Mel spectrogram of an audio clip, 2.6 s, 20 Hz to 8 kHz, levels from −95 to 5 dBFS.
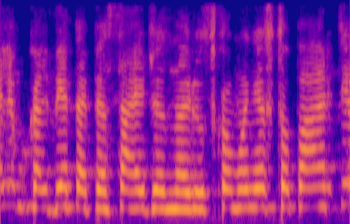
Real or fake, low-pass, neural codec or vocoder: fake; 7.2 kHz; vocoder, 22.05 kHz, 80 mel bands, WaveNeXt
